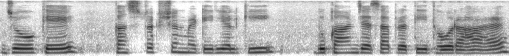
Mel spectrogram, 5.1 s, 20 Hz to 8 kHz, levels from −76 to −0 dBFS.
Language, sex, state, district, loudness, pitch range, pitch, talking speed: Hindi, female, Haryana, Jhajjar, -16 LUFS, 200-215 Hz, 205 Hz, 115 wpm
